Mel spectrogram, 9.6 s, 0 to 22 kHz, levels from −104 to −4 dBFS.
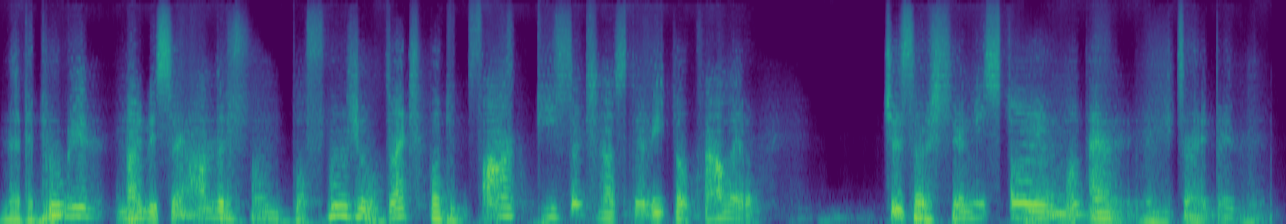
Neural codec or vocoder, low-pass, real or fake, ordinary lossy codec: codec, 44.1 kHz, 0.9 kbps, DAC; none; fake; none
